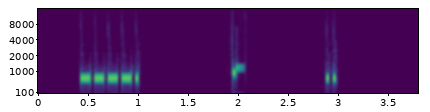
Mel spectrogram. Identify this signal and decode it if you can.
Morse code, heard as a keyed tone, about 36 wpm, 700 Hz. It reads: 9 I
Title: Single Character (Letter:Number:Punctuation:Prosign) Alt 35wpm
